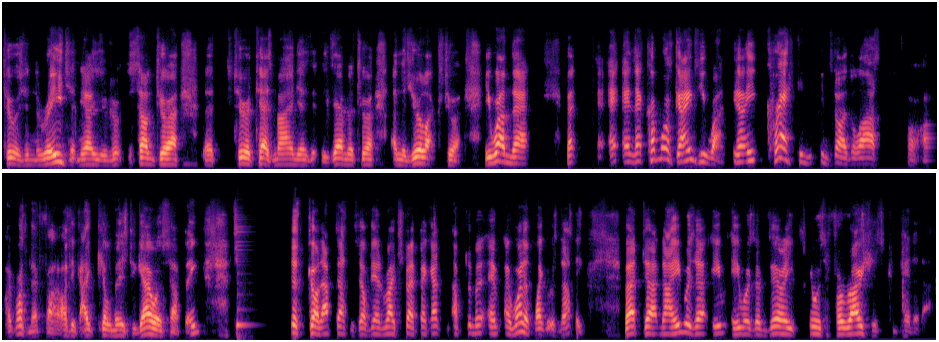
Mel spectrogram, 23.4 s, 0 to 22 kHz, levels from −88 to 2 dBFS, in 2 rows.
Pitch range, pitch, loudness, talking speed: 135-180 Hz, 160 Hz, -23 LUFS, 235 wpm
